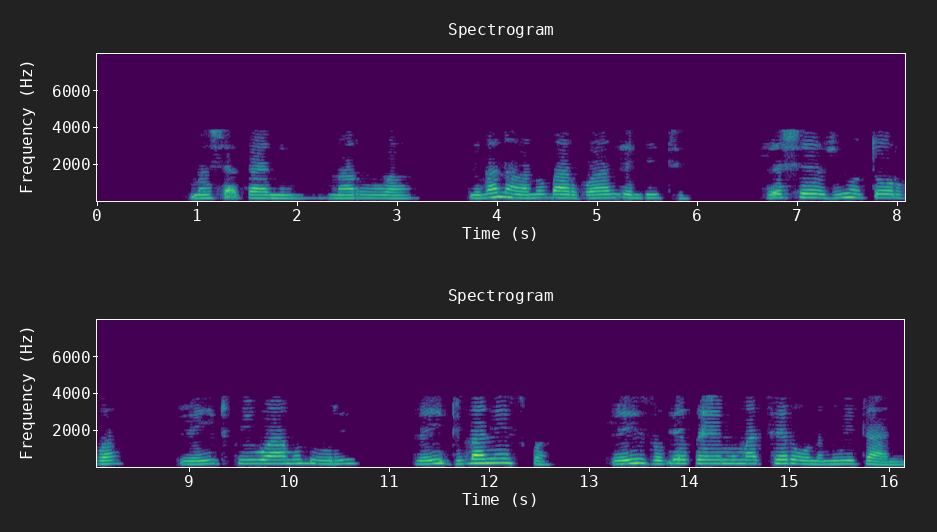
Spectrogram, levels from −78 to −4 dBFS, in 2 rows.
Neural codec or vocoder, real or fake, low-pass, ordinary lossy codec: none; real; 7.2 kHz; AAC, 16 kbps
